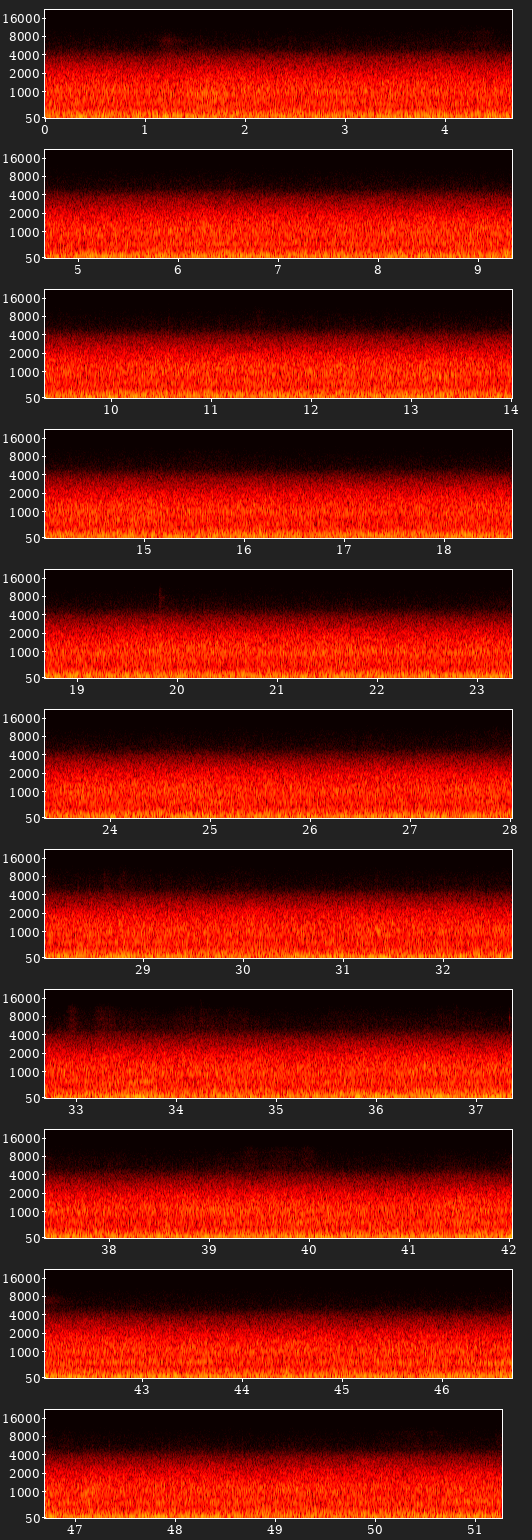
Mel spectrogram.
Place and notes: Rheinpark Bilk, Düsseldorf, Deutschland - Düsseldorf, Rheinturm, open platform
At the open, outdoor platform of the tower. A more long recording of the dronelike sound of the city traffic. Also some doors banging at the platform entrance.
This recording is part of the exhibition project - sonic states
soundmap nrw - topographic field recordings, social ambiences and art places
